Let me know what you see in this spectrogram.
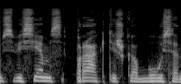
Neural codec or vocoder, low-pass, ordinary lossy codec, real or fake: none; 14.4 kHz; MP3, 64 kbps; real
